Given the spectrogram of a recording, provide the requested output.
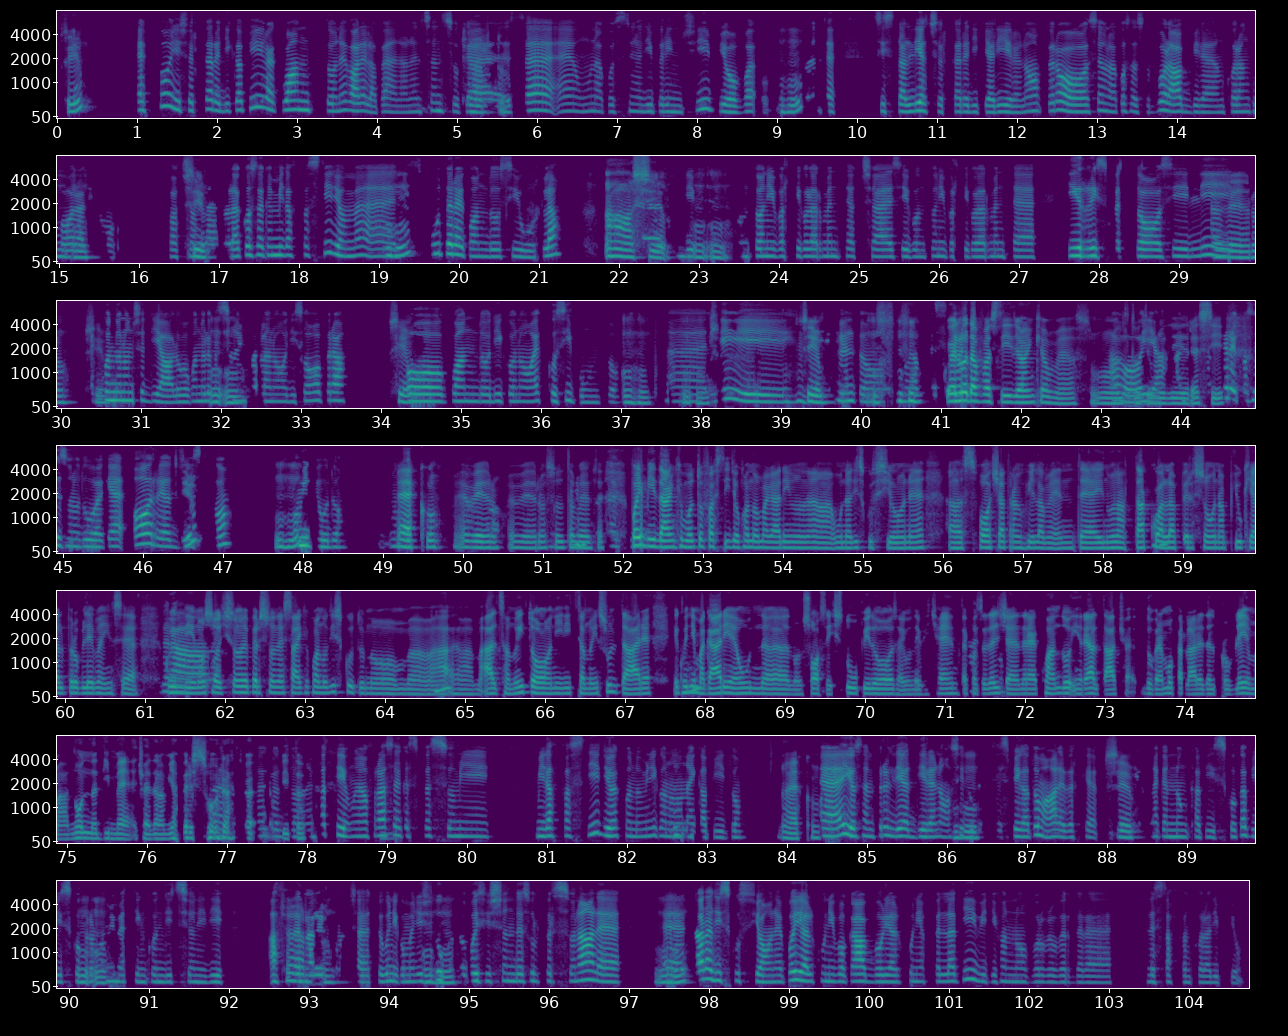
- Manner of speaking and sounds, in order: other background noise; distorted speech; tapping; other noise; chuckle; unintelligible speech; unintelligible speech; chuckle; laughing while speaking: "persona cioè capito?"
- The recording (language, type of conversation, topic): Italian, unstructured, Come si può mantenere la calma durante una discussione accesa?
